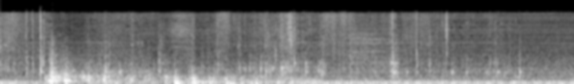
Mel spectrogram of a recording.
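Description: Car engine idling, heard from inside the cabin, as a steady low hum. Over it come a few knocks and rough rumbles, loudest about a second in and again around two seconds in.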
